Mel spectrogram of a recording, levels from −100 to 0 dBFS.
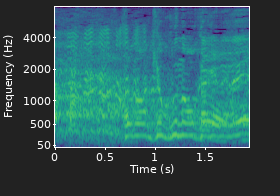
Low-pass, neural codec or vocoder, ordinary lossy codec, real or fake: none; none; none; real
